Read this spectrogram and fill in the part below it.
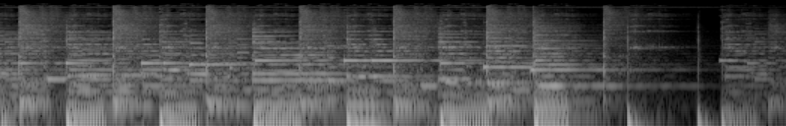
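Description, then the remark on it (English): The Jingle Bells song plays, with bright jingling sleigh bells and steady bass pulses keeping an upbeat rhythm, then thins out to a few scattered bell hits at the end. No one speaks. “I'm going to put Jingle Bells on for a second.”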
